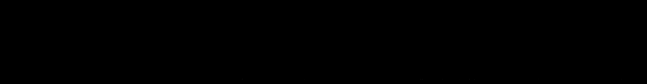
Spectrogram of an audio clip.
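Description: Near silence with about a dozen faint, irregular clicks of a computer mouse.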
